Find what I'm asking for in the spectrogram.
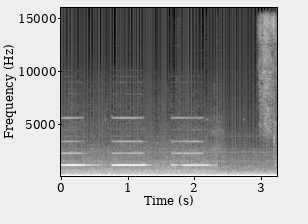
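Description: Bus reversing beeps in the video game Sunshine Bus Simulator, three steady electronic tones repeating over a constant low engine hum, then cutting off as a brief hiss of air sounds at the end.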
